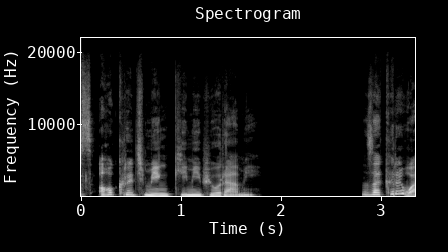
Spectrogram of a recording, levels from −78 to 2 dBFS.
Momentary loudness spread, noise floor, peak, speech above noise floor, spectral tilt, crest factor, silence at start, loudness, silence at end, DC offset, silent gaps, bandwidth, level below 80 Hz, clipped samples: 8 LU; under -90 dBFS; -2 dBFS; over 71 dB; -5.5 dB/octave; 18 dB; 0 s; -19 LUFS; 0 s; under 0.1%; 1.85-2.81 s; 17 kHz; -62 dBFS; under 0.1%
